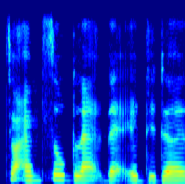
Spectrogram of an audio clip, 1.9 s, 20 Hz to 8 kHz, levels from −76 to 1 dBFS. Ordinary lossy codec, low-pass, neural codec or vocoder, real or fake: none; 7.2 kHz; codec, 44.1 kHz, 3.4 kbps, Pupu-Codec; fake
